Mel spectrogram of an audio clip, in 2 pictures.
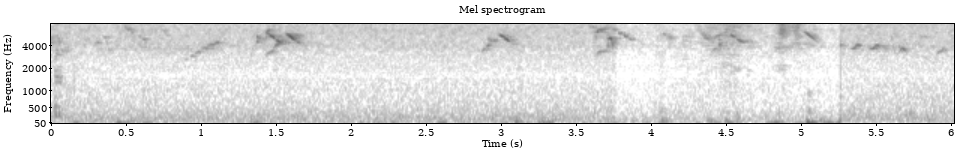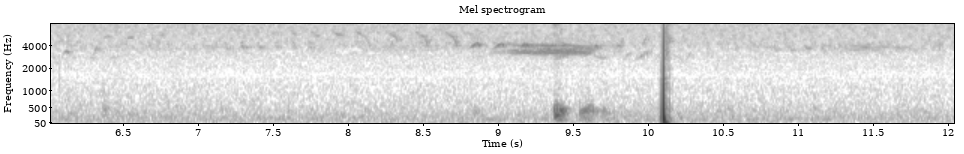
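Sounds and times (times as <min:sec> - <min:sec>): faint bird chirps: 0:00.0 - 0:01.9, 0:02.6 - 0:12.0.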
